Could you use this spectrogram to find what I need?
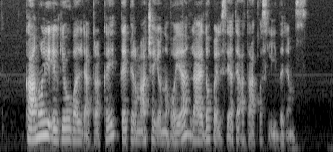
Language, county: Lithuanian, Alytus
